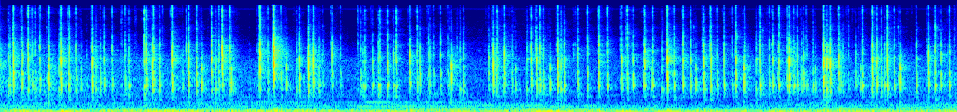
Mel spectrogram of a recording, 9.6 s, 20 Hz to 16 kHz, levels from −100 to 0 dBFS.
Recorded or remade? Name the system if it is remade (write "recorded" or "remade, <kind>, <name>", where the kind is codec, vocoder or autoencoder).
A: recorded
